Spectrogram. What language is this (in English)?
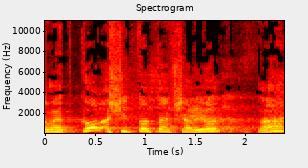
Hebrew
